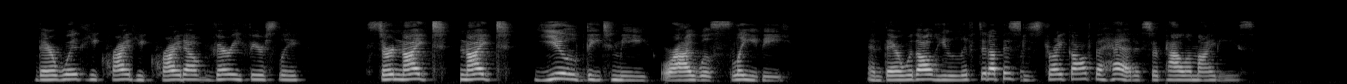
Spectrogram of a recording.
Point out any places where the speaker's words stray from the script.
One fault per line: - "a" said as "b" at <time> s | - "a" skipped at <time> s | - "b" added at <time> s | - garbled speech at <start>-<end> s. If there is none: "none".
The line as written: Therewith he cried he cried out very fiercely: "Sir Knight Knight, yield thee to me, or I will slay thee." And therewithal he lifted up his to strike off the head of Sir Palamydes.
none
